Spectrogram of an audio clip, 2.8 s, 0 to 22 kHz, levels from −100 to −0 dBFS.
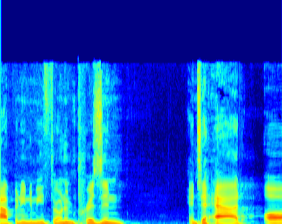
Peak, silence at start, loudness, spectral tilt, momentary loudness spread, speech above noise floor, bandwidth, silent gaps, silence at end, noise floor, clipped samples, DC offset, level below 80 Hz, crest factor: -8 dBFS; 0 s; -27 LUFS; -4.5 dB/octave; 9 LU; 45 dB; 16 kHz; none; 0 s; -71 dBFS; under 0.1%; under 0.1%; -74 dBFS; 18 dB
